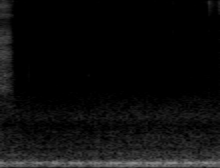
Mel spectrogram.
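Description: A steady low hum with faint hiss.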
